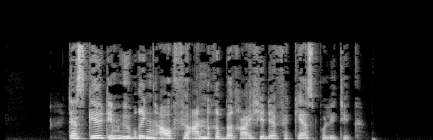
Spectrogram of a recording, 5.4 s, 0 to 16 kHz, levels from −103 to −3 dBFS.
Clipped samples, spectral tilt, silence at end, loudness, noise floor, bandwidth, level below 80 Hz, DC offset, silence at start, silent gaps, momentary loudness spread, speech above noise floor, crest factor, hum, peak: under 0.1%; -4 dB/octave; 0.9 s; -16 LUFS; under -90 dBFS; 11.5 kHz; -58 dBFS; under 0.1%; 0.85 s; none; 14 LU; over 74 dB; 16 dB; none; -2 dBFS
